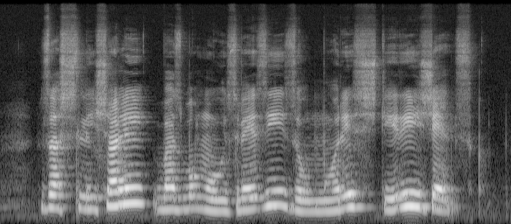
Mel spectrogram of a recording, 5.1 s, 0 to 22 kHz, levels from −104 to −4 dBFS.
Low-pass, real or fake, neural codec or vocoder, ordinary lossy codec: none; real; none; none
